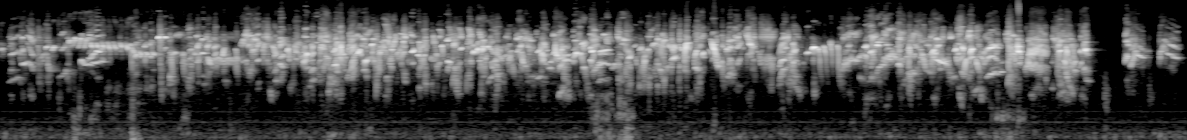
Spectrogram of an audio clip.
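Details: Extended song of a grey-crowned goldfinch: nearly twelve seconds of rapid, high tinkling twitter mixed with buzzes and trills, closing with a short pause and a final brief burst.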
